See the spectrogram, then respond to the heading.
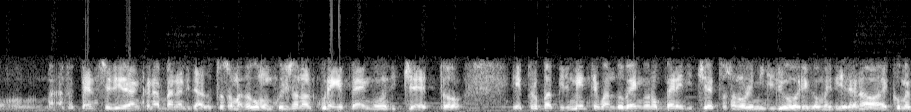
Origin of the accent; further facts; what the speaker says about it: Rome, Lazio, Italy; now in Grottaferrata, Italy; Io sono romano, adesso vivo a Grottaferrata, insomma, però ho vissuto tanti anni a Roma.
